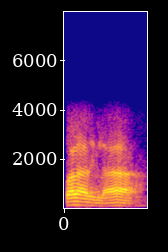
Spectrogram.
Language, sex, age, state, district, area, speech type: Tamil, male, 30-45, Tamil Nadu, Thanjavur, rural, conversation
